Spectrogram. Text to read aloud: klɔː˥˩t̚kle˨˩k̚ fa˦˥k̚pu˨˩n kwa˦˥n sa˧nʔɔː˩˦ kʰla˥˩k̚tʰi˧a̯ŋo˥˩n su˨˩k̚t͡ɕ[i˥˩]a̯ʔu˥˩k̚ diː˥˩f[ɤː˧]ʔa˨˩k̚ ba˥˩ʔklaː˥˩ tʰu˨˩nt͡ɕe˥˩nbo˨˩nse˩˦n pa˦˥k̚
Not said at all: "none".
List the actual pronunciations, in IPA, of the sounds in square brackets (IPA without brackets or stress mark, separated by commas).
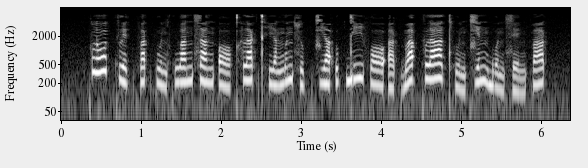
i˧, ɔː˧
